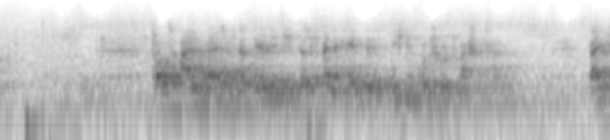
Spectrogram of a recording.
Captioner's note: on tape, in German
